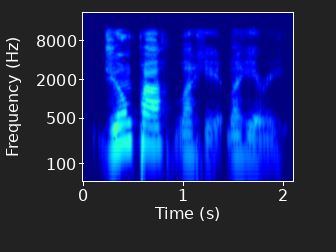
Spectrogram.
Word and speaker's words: Jhumpa Lahiri: That's Whereabouts by Jhumpa Lahiri. Excuse me, that's pronounced Jhumpa Lahiri.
